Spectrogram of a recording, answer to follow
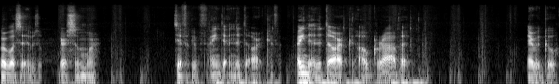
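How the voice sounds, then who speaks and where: A man with a Scottish accent talks at a very fast pace, broken by long, frequent pauses. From Scotland, far north. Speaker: video game streamer. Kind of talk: casual gaming livestream chat. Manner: sometimes speaks quietly.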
